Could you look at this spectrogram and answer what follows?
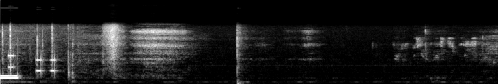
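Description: A rapid series of telephone keypad tones is dialed at the start, then breathing and handling noises follow, with a voice briefly present.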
